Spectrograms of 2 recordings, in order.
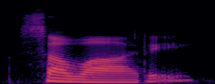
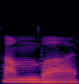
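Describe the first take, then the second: First: The first vowel is nasalized, with no separate m. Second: A full m sound comes before the v. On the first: "denotes a nasal sound. Sa, sa, savare is enough" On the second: "You can pronounce it as samvare"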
